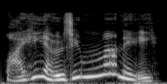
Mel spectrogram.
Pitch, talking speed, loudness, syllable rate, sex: 280 Hz, 180 wpm, -15 LUFS, 4.4 syllables/s, female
